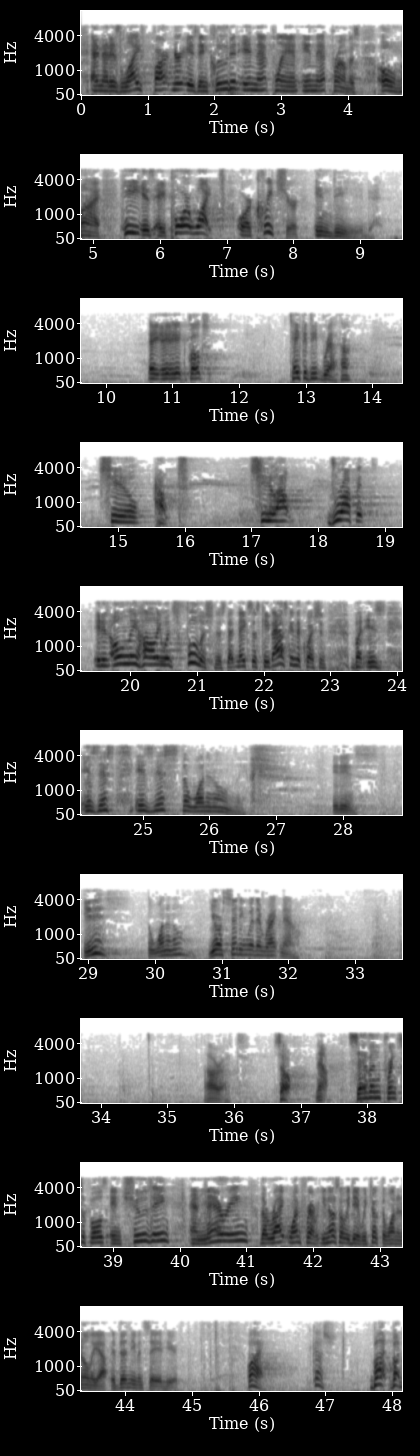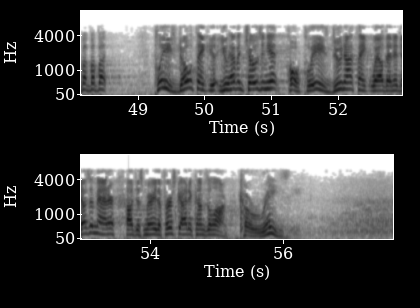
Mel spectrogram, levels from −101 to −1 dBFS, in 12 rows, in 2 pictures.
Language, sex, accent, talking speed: English, male, American, 145 wpm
